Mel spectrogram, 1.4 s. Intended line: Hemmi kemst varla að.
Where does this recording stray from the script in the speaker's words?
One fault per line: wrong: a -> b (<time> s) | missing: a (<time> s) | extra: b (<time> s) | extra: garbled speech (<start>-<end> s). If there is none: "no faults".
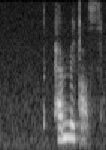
missing: kemst varla (1.0 s)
